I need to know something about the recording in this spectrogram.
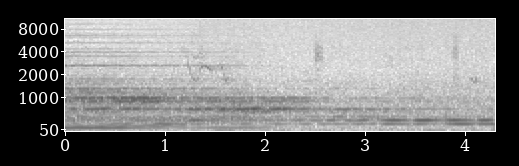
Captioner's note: birds chirping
